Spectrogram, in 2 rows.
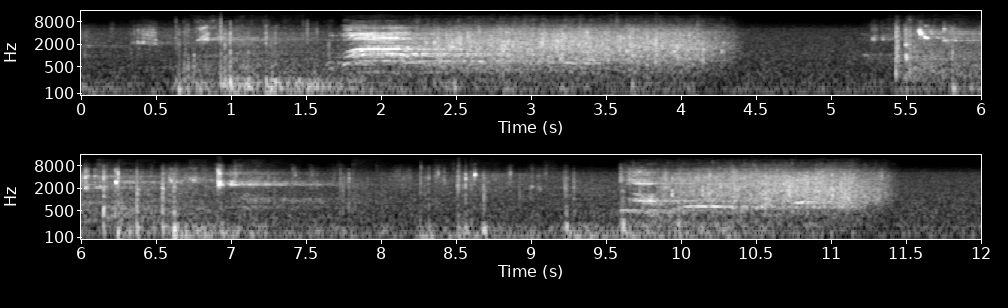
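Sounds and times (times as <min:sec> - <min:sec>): shoe squeaks: 0:00.0 - 0:01.3, 0:05.2 - 0:09.3
crowd applause: 0:02.2 - 0:04.4, 0:10.2 - 0:11.4.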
